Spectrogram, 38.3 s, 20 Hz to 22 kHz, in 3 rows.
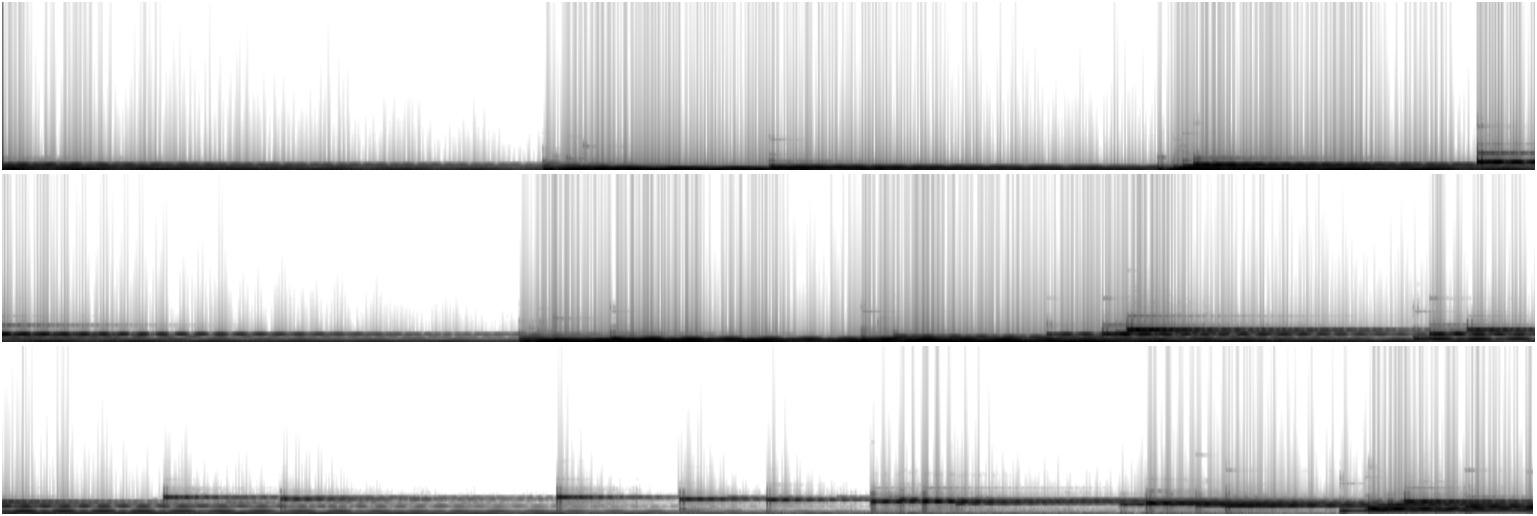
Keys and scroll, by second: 20.8 ctrl+z.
